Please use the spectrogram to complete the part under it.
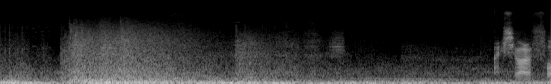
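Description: Heavy metal footsteps thud.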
